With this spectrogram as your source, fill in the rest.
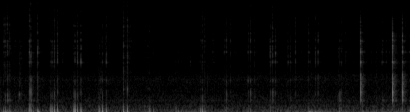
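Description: An empty, hollow wooden bowl, first resting on a tray and then held upside down, is tapped and scratched with fingernails. Quick, dry clicks and taps with bright edges sit over soft scratching and a low, muffled body, with a louder cluster of taps near the end.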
